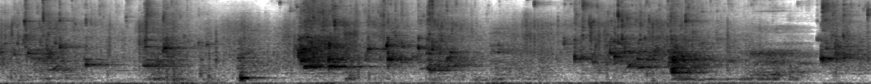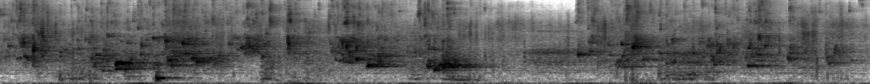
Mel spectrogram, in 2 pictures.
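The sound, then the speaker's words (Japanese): Wet squishing and sloshing as soap is worked into a thick lather with water for washing someone's body at bath time, a steady stream of irregular, bubbly bursts with no voices. “ちょっと待っててな。泡いっぱいあった方が気持ちいいから。”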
